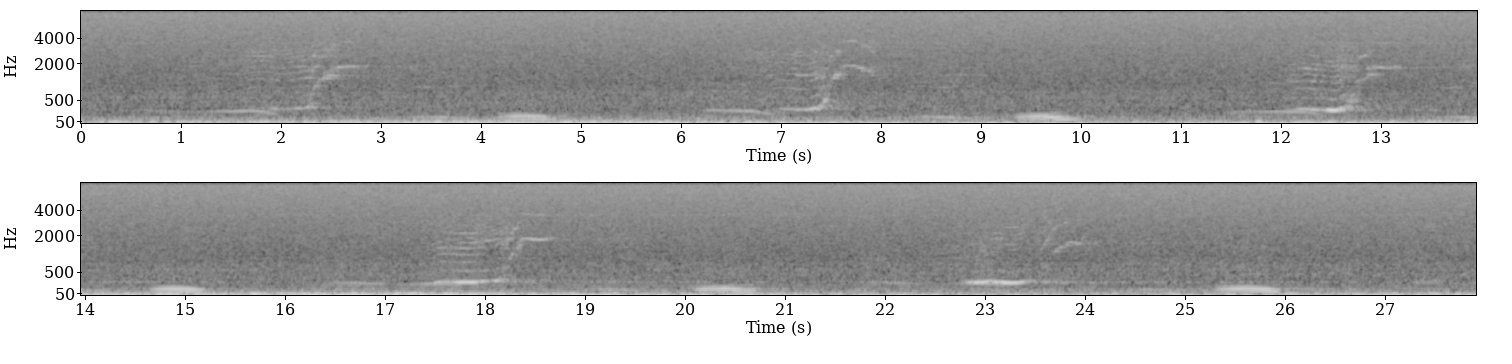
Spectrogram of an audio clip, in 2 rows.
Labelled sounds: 2.0	2.8	humpback whale, 0.83 to 2.0 kHz
7.0	8.0	humpback whale, 1.3 to 2.7 kHz
12.2	13.2	humpback whale, 1.1 to 2.0 kHz
17.5	18.7	humpback whale, 0.99 to 3.7 kHz
23.7	24.0	humpback whale, 1.1 to 1.7 kHz

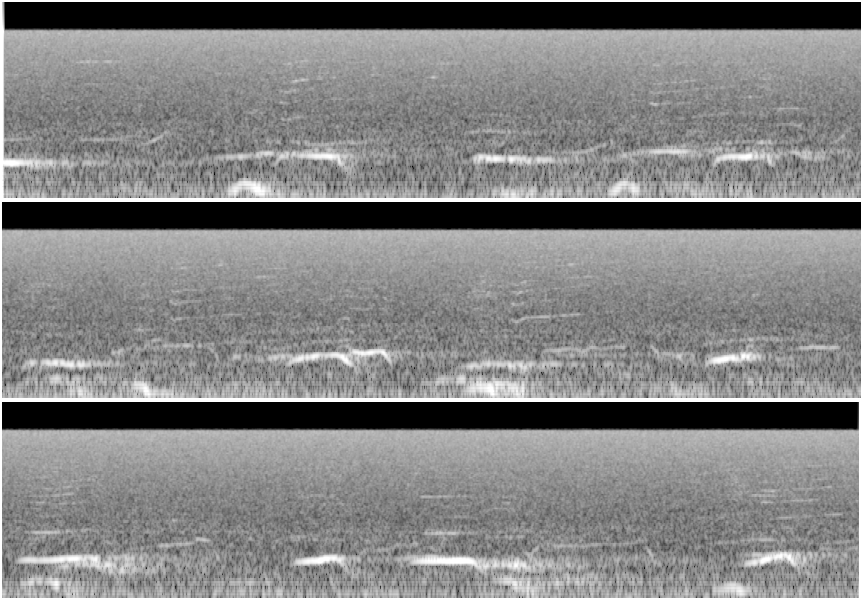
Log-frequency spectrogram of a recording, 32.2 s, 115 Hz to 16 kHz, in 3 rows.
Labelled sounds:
3.5	3.7	humpback whale, 1.6 to 1.8 kHz
9.7	10.0	humpback whale, 1.0 to 1.2 kHz
12.8	13.1	humpback whale, 1.2 to 1.3 kHz
17.1	17.6	humpback whale, 0.80 to 0.96 kHz
26.7	27.0	humpback whale, 1.4 to 1.5 kHz
30.8	31.6	humpback whale, 1.3 to 1.6 kHz

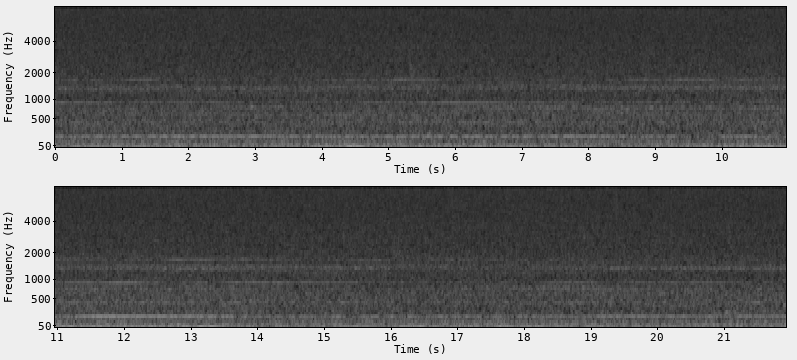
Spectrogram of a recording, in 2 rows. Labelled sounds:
5.0	5.3	vessel noise, 1.5 to 1.8 kHz
12.7	12.9	vessel noise, 1.6 to 1.7 kHz

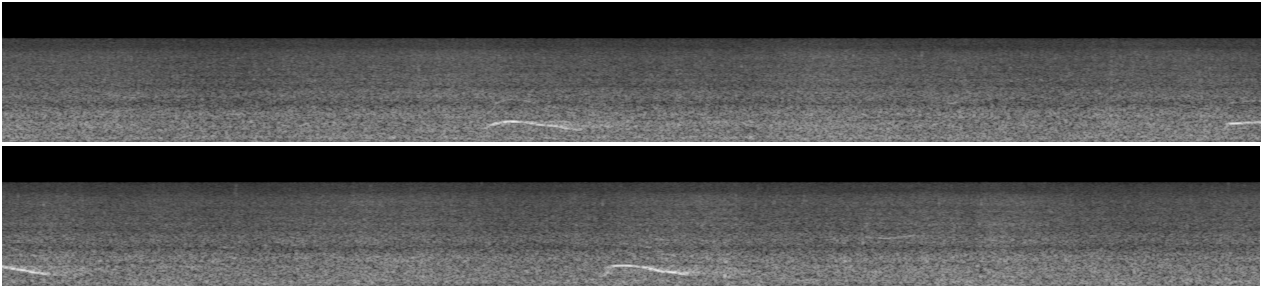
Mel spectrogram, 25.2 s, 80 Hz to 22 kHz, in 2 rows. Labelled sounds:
21.3	21.8	humpback whale, 1.5 to 1.8 kHz

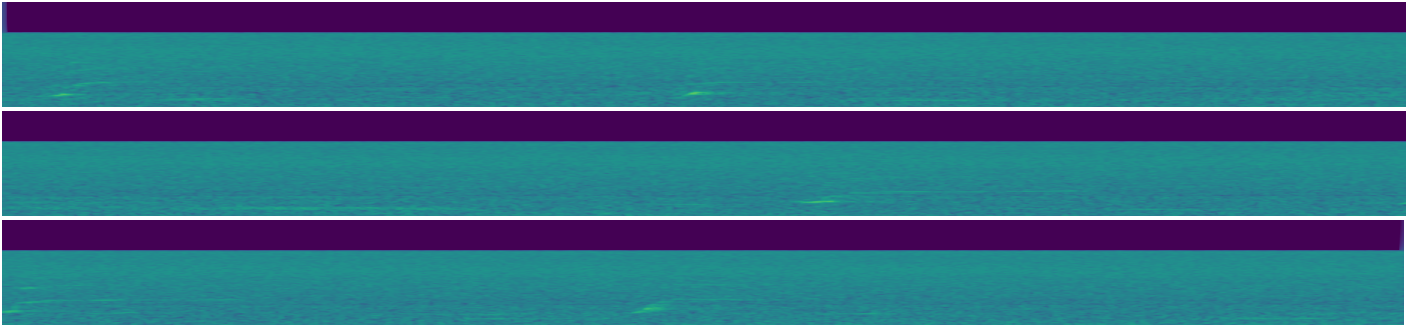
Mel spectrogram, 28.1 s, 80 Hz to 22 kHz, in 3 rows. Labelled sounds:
0.5	0.9	humpback whale, 0.80 to 1.1 kHz
4.6	5.0	humpback whale, 0.93 to 1.1 kHz
15.0	15.6	humpback whale, 0.90 to 1.1 kHz
18.8	19.2	humpback whale, 0.80 to 1.1 kHz
23.0	23.7	humpback whale, 0.80 to 1.2 kHz

